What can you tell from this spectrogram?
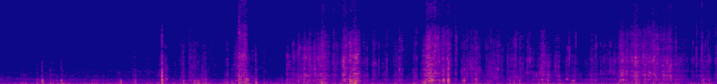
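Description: Plastic and paper packaging crinkling and rustling as it is handled, with scattered small clicks and knocks. Louder bursts of rustling come about three seconds in and again near the end.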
